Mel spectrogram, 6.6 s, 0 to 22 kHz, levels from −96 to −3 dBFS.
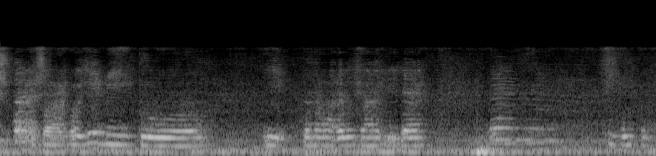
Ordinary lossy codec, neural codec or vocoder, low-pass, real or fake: AAC, 48 kbps; codec, 44.1 kHz, 3.4 kbps, Pupu-Codec; 7.2 kHz; fake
